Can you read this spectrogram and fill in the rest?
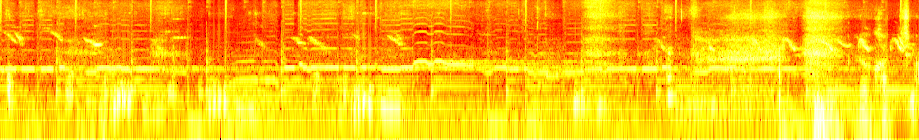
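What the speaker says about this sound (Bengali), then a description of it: "আর এই যে আমাদের পায়রাগুলো সব খাচ্ছে বাইরে।" Pigeons coo outdoors while they feed, a soft, throaty warble that repeats in irregular bursts. Quiet room tone and scattered noises sit underneath, and one louder burst comes near the end.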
